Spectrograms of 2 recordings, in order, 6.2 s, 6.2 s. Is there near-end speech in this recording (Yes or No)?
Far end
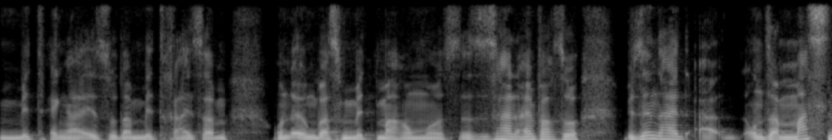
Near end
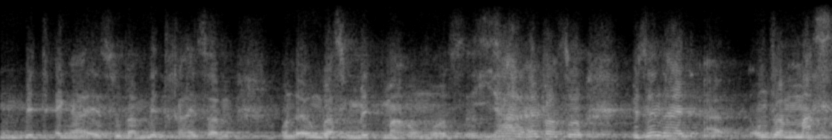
Yes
